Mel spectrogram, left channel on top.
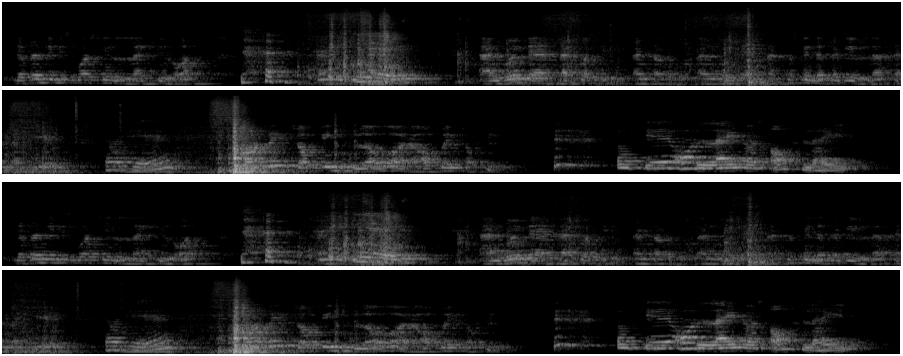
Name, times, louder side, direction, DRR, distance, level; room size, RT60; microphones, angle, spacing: voice 1, 0.1-2.3 3.1-3.4 3.6-4.1 4.5-10.6 11.3-14.0, left 1 dB, 70° left, -3 dB, 3.3 m, -43 dB
voice 2, 2.4-4.0 10.0-10.7 14.5-17.5, equal, 10° right, 1 dB, 1.2 m, -38 dB
sound 1, 2.9-8.4 8.7-12.6, left 1 dB, 85° left, 5.2 m, -40 dB
18.5 x 9.9 x 4.0 m, 0.97 s
head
